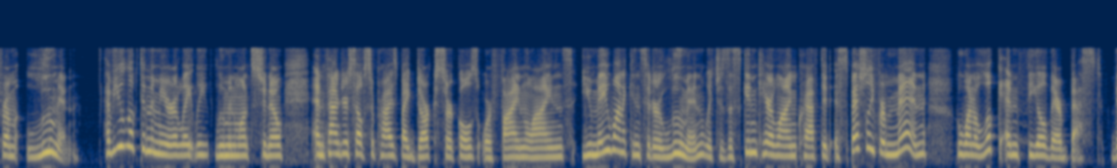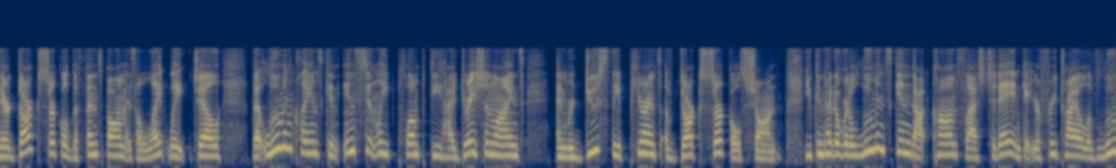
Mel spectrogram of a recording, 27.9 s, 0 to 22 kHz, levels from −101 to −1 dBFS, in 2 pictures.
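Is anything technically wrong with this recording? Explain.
Yes. Between 9.92 and 9.98 s there is a short concealed packet loss. About 40 ms of the call arrived too late for the decoder, so the receiver invented roughly 33 ms to cover the gap, extending the preceding sound from its pitch or as shaped noise, then crossfading back into the real audio. It is heard as a brief smear or wobble in the speech. On a spectrogram, that stretch shows smoothed, repetitive harmonics or diffuse noise instead of natural detail. The waveform shows a copied-looking cycle pattern merging back. The call path itself has nothing above 8 kHz, consistent with G.722.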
